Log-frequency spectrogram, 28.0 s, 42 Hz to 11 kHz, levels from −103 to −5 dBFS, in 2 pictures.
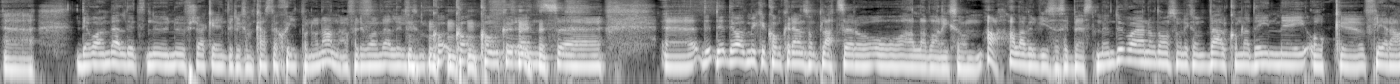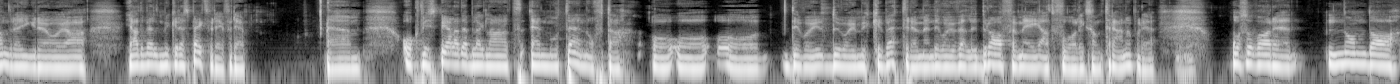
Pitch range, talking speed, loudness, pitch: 130-155 Hz, 245 wpm, -20 LUFS, 145 Hz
